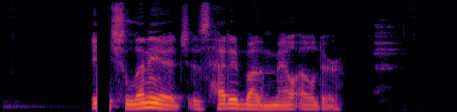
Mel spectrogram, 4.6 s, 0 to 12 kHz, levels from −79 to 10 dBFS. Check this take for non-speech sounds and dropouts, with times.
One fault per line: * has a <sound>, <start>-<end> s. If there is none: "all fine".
* has a dropout, 1.0-1.1 s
